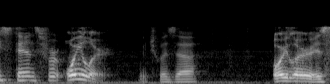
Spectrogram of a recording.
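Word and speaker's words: Euler: e some people claim that e stands for Oiler which was a Oiler is spelled e l r and some people claim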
